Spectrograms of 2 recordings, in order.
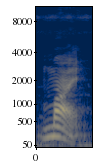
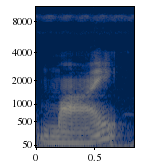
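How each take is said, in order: First: The tone falls. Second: The tone goes up and down. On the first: It means to sell. "mai pakai nada turun" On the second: It means to buy. "mai dia pakai nada naik turun"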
